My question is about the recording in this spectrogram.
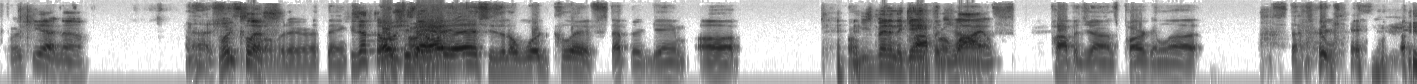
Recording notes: Recorded Live on Zoom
